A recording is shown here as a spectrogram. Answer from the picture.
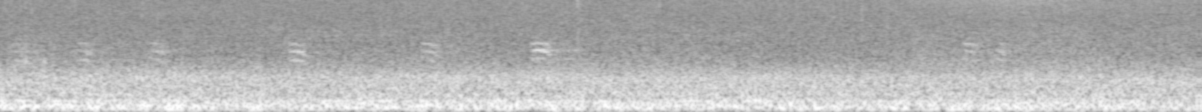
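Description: Steady low outdoor rumble with a bird giving short, faint chirping calls again and again.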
